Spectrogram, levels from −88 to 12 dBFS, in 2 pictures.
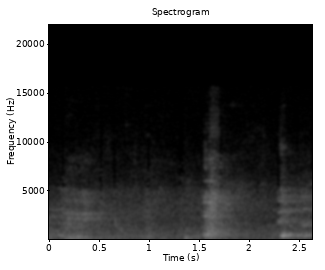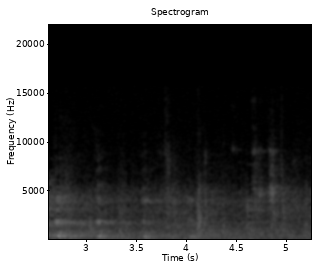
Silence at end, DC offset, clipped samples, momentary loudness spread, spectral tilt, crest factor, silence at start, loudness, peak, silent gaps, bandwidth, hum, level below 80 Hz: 0 s; under 0.1%; under 0.1%; 11 LU; -3 dB/octave; 22 dB; 0 s; -45 LUFS; -24 dBFS; none; 16 kHz; none; -78 dBFS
